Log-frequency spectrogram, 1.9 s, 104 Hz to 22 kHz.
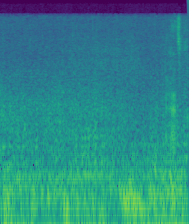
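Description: A 1925 storm battering the airship Shenandoah over Ohio at dawn: a deep, continuous rumble of thunder and wind, loud and close, swelling toward the end.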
